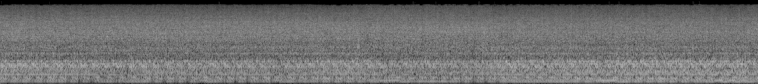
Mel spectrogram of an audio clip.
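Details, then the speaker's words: 1959 Studebaker Lark, 259 V8, first run after sitting 36 years, on choke. Harsh, ragged running with a loud hissy, rattly edge over an uneven idle. Smoke pours off one side and the owner wonders if the block is cracked; cause unclear. "I wonder if that block is cracked like why is it smoking so bad off the side oh all right [Music] [Applause] [Music] foreign yeah yes why is that awful noise"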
